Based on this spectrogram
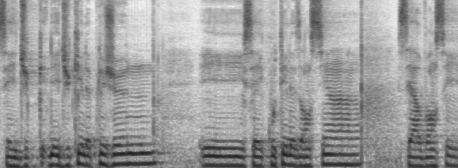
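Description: Noticeable background noise sits behind a man's voice. He speaks at a very slow pace with monotone, flat intonation. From Cameroon. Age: 30s. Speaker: visual artist and body painter. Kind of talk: interview. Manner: halting, with repetitions.

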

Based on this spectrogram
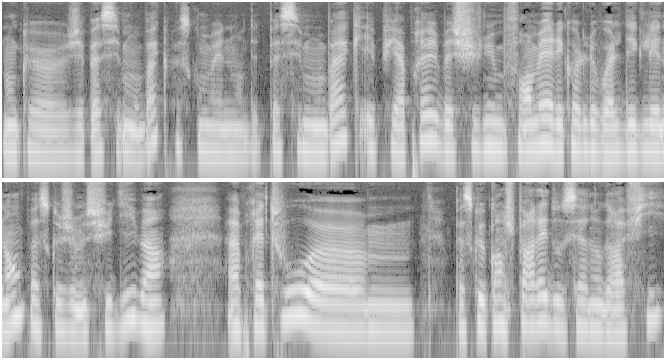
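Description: An unremarkable speaking voice with ordinary pitch variation moves along at a fairly quick pace. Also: woman, fairly low pitch for a woman. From France, Champagne (Troyes). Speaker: sailor and expedition leader. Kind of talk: storytelling interview.

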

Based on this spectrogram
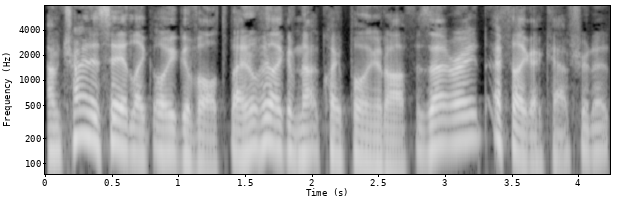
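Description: His pitch swings very widely around a medium level for a man. The recording is very clean, with a silent background. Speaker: national security podcast host. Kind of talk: casual panel discussion of news. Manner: fast.

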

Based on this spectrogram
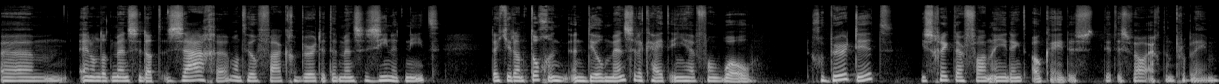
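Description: Over a very clean recording with a silent background, a woman with an ordinary speaking voice speaks at a moderate pace, fairly low in pitch with fairly even intonation. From Groningen, Netherlands. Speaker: musician. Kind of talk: casual interview chat.

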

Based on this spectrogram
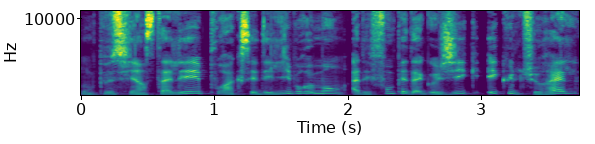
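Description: Here is a woman with an ordinary speaking voice, talking at a fairly quick pace with lively intonation. The recording is very clean, with a silent background. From Grenoble area, Rhône-Alpes, France. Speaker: podcast host, reporter. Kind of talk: scripted narration.

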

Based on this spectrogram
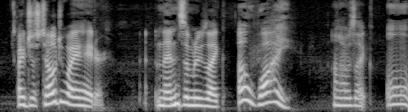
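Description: Woman with an Irish accent, fairly high-pitched, at a fairly quick pace, with a dry, close sound and no echo. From Ireland. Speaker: podcast host. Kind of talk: casual chat.

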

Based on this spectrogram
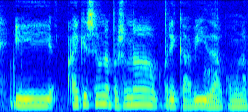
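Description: A woman's fairly low voice is heard with noticeable background noise behind it. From Spain, Murcia. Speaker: campsite owner. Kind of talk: interview.

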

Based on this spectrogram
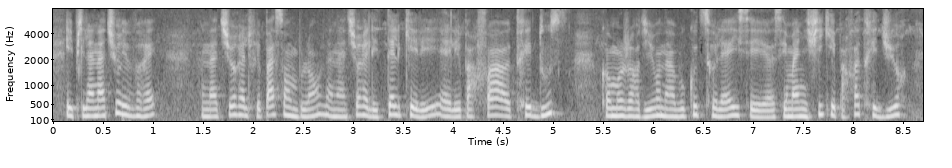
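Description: A woman's medium-pitched voice at a very fast pace, with very even loudness and fairly even intonation. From France, Vosges. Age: 20s. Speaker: presidential candidate. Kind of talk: interview. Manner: hesitant, many fillers.

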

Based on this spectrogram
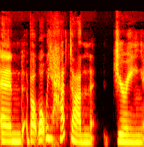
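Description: A woman speaks with an Australian accent, and the sound is dry and close with no echo. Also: very clean recording, silent background. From Sydney, Australia. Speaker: tech company founder and CEO. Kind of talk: casual interview chat.

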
